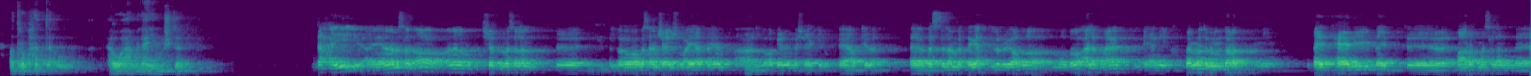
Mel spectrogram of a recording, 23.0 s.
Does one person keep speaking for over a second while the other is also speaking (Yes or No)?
No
